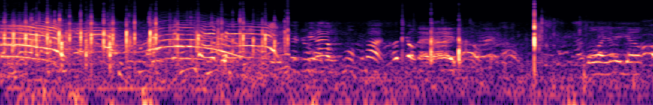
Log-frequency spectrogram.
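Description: Ballplayers shout and cheer over one another, with scattered claps and hand slaps, for the first four seconds; quieter voices follow. About seven seconds in comes a single sharp crack of a bat hitting the ball.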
